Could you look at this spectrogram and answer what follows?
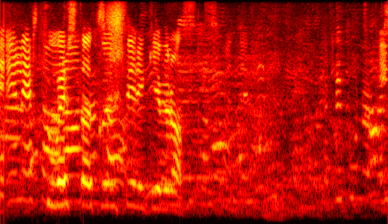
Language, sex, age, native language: Icelandic, female, 13, Icelandic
